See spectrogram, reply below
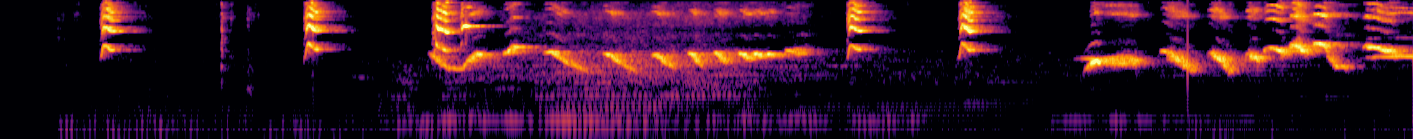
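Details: Fighter-type white-rumped shama, ringed, singing sharp high clicks and chips, then a long run of rapid rising whistled notes and rattling phrases, with quiet pauses between bursts.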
